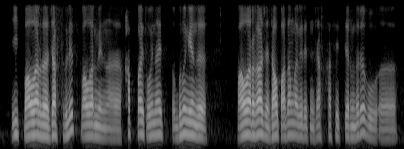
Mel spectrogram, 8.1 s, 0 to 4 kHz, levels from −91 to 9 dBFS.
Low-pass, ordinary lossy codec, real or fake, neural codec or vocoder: 3.6 kHz; AAC, 32 kbps; real; none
